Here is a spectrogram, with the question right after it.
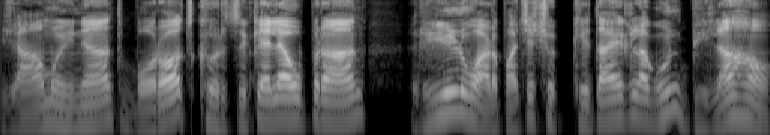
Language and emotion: Goan Konkani, fearful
